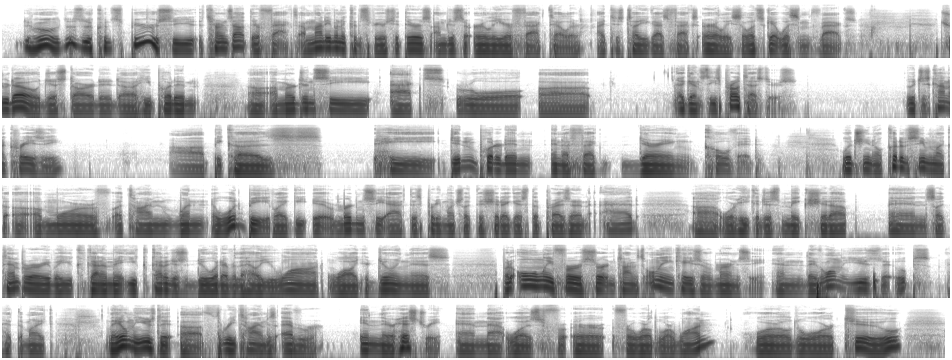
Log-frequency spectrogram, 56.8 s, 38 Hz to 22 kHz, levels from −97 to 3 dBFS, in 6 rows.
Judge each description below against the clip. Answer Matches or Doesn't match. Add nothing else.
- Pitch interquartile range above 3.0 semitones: Matches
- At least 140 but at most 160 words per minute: Doesn't match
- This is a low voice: Matches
